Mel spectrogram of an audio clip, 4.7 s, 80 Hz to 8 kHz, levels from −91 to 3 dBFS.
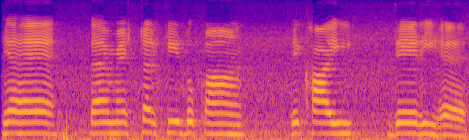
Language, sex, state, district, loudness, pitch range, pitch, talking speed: Hindi, female, Haryana, Jhajjar, -14 LUFS, 215-225 Hz, 225 Hz, 100 wpm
